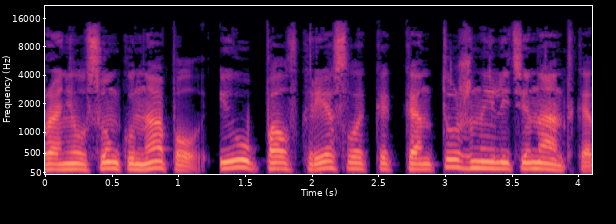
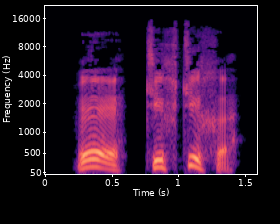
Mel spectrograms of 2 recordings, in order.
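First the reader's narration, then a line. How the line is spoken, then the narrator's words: Exclaiming. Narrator (Russian): воскликнул он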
